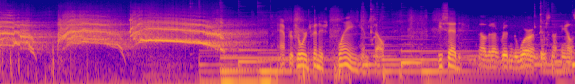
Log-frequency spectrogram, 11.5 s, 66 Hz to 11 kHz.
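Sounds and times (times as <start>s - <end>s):
man screaming in long strained howls: 0.0s - 5.2s
speech: 5.8s - 8.2s, 8.8s - 11.5s.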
